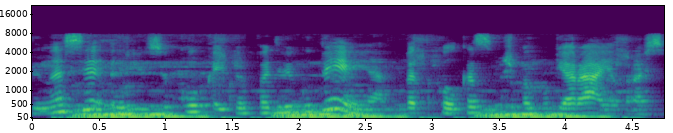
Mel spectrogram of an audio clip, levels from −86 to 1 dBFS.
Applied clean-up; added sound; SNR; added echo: classical method WPE with log-MMSE.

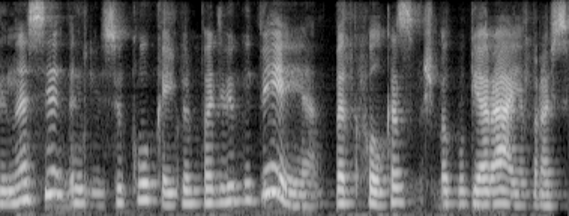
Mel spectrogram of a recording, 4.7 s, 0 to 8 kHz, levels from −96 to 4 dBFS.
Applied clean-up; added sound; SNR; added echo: neural mask model DeepFilterNet 3.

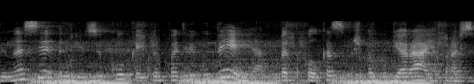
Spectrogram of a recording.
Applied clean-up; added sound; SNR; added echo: none; Growling; -5 dB; reverberation time 0.7 s.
